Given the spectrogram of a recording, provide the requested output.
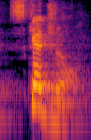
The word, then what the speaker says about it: schedule: In American English, this is schedule. The first syllable is ske and the second is jewel.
